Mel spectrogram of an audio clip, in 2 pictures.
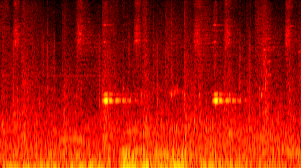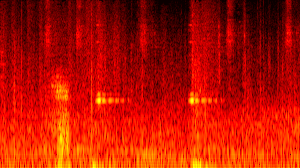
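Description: Short electronic menu blips chime in a quick series.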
